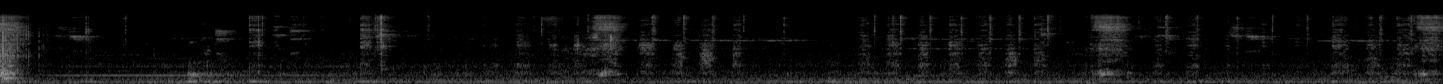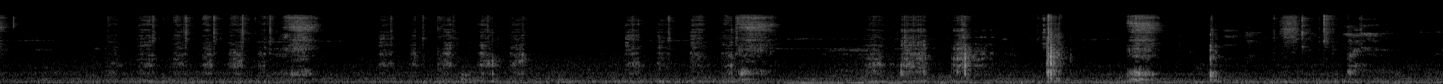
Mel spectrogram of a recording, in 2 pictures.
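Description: Pointed gourds (potol) being scraped and sliced on a boti, an upright floor-mounted kitchen blade: runs of quick scraping clicks, with a sharper knock every few seconds.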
